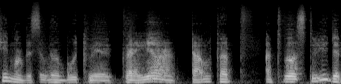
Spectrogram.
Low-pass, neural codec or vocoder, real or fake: 19.8 kHz; codec, 44.1 kHz, 0.9 kbps, DAC; fake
